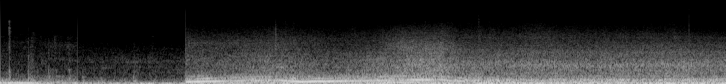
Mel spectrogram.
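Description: A standard-engined Nissan GT-R driving on the road, its engine droning steadily and close with a rising and falling pitch as it pulls under load, with road and wind noise underneath and no talking.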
